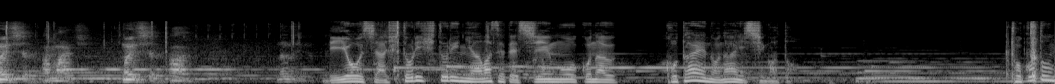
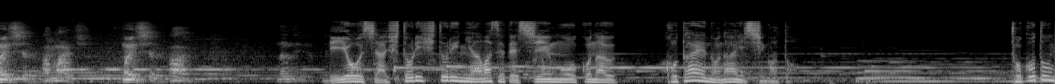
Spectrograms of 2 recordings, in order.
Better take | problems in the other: second | background sound (Telephone); 16 dB below the speech

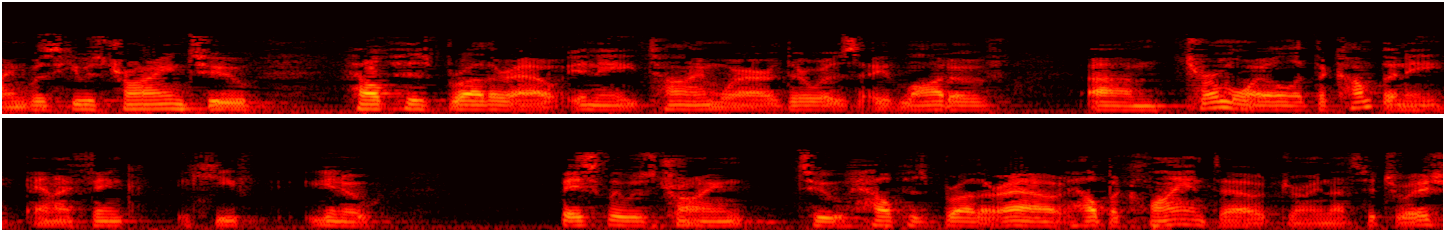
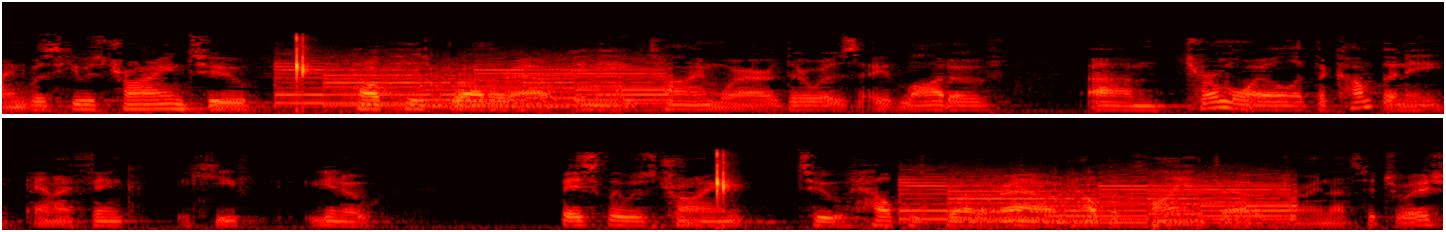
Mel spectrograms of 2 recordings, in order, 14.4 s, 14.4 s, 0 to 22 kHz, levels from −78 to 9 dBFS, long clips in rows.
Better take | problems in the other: first | background sound (Guitar + Finger snapping); 3 dB above the speech

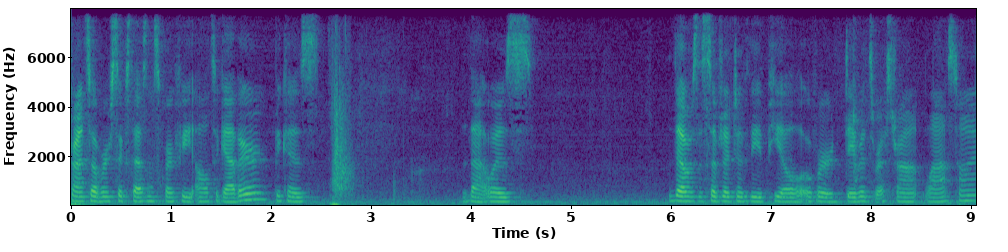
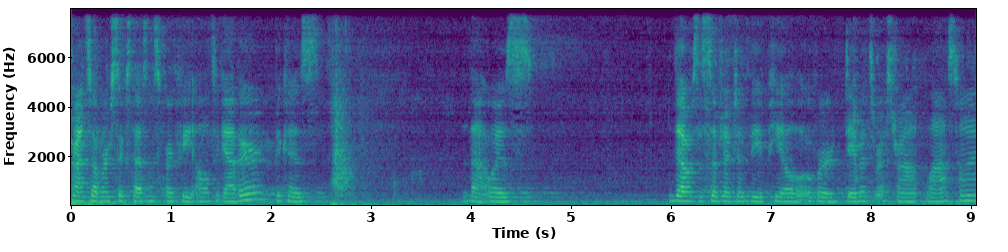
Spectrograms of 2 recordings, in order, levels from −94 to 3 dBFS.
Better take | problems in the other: first | background sound (Motorcycle); 19 dB below the speech // room echo; dies away in 2.8 s

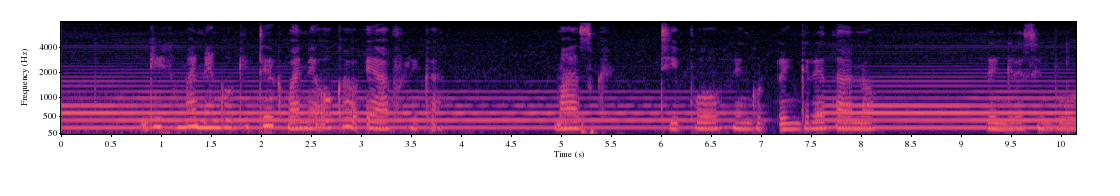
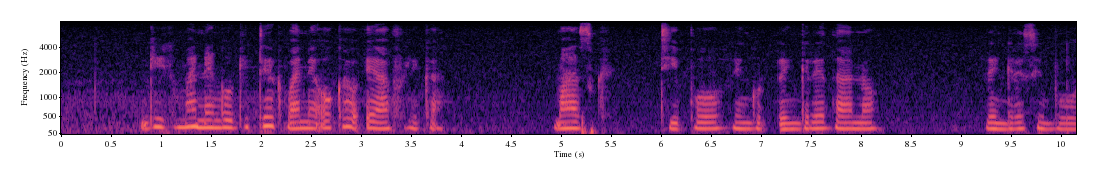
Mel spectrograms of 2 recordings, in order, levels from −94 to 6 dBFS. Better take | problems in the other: second | background sound (Wind instrument, woodwind instrument); as loud as the speech

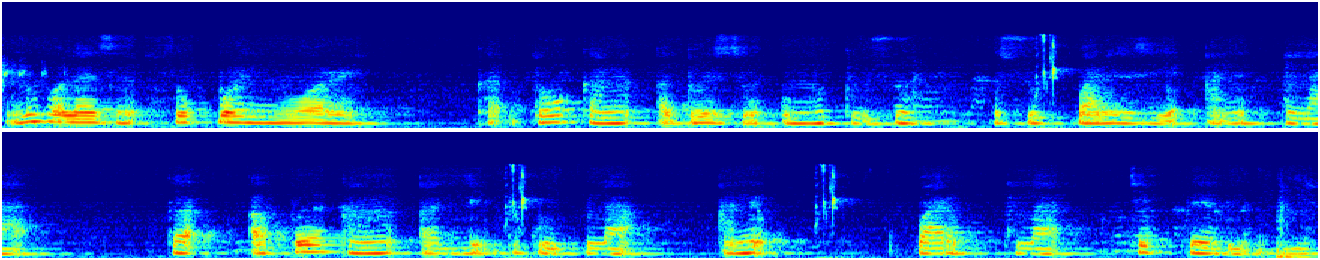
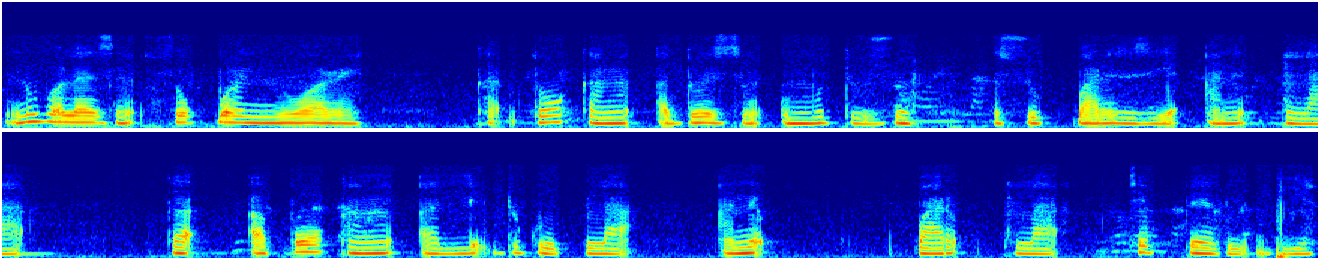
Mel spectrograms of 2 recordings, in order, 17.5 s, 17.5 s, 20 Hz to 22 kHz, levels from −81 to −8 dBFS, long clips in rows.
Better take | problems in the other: second | background sound (Raindrop); 15 dB below the speech // room echo; dies away in 0.6 s

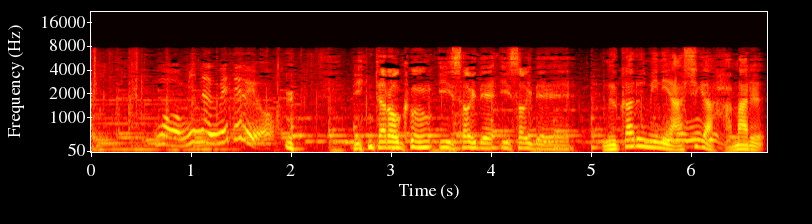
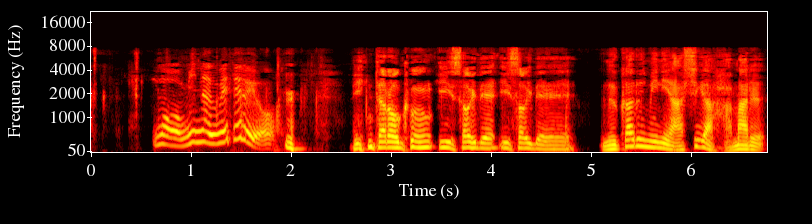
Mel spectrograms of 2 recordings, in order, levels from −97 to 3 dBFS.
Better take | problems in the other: first | noise reduction (neural mask model Resemble Enhance denoiser)

